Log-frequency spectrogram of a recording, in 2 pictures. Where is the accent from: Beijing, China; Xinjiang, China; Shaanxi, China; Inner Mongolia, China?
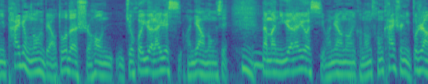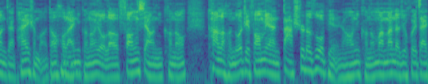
Beijing, China; 因为我也是一个北京人，然后周围有很多朋友也都是老北京人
